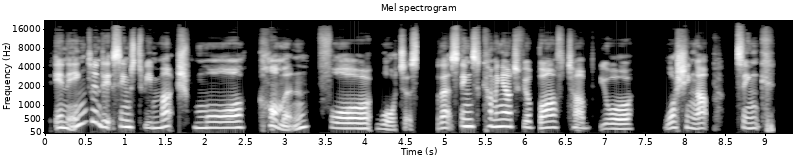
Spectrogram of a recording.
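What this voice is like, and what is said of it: English accent. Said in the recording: “He lives in England, obviously, as you can tell from the accent.”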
